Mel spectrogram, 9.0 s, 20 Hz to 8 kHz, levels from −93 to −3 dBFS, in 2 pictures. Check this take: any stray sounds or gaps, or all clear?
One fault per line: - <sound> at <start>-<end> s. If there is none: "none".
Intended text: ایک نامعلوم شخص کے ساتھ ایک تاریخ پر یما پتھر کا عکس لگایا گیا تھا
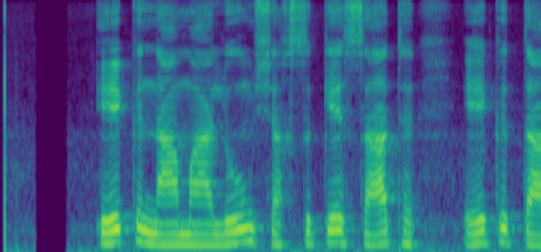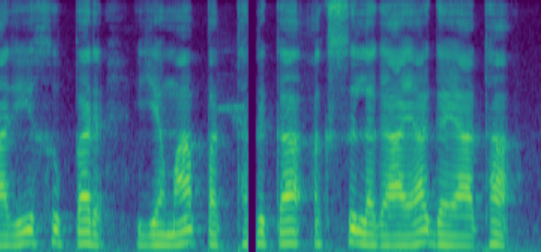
- dropout at 6.6-6.7 s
